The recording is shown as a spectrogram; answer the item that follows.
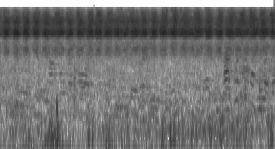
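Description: Cicadas shrilling steadily, a loud high-pitched drone that throbs rapidly, with faint voices of people talking beneath it.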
